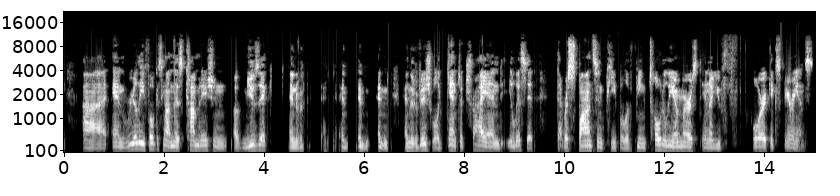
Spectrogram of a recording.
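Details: Adult man who says he is a person who stutters and that this is how he talks, not a recording glitch; this stretch has repeated words; stuttering.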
